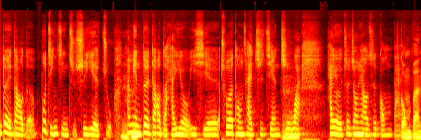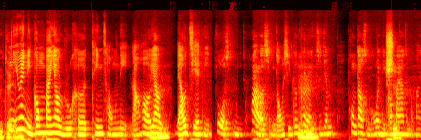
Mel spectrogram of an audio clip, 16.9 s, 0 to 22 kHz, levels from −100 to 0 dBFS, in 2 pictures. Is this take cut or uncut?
uncut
